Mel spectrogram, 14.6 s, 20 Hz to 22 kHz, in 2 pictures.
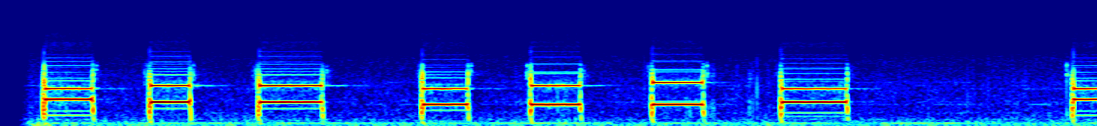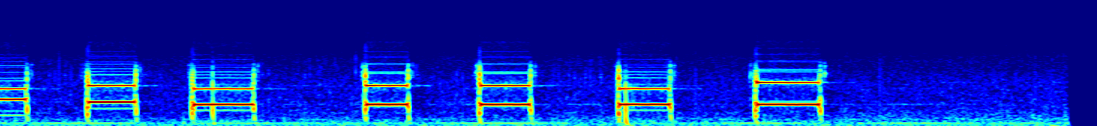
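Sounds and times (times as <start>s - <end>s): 
office telephone touch tones: 0.3s - 5.7s, 7.1s - 12.9s.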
